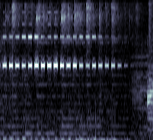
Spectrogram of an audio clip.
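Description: News programme bumper jingle: a high electronic beep pulsing rapidly and evenly over a low synth line. It cuts off just before the end.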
